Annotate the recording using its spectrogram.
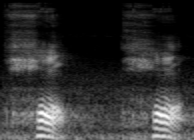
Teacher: খ মোটা হরফ, আওয়াজটাকে মোটা করে পড়বেন, মুখ ভরে উচ্চারণ করবেন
